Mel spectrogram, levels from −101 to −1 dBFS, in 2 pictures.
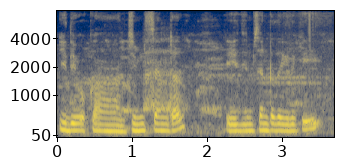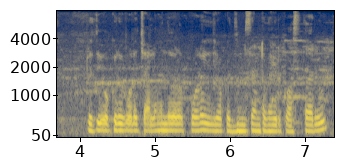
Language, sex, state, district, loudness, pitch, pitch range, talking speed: Telugu, male, Andhra Pradesh, Visakhapatnam, -12 LUFS, 160 Hz, 150-165 Hz, 155 wpm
